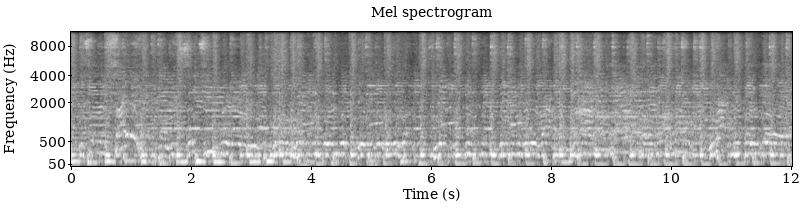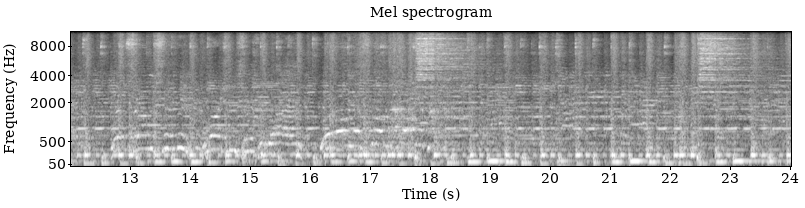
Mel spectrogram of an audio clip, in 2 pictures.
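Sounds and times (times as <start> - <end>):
drum shuffle: 0.0 - 24.0
guitars: 0.0 - 24.0
harmonica: 0.0 - 24.0
upright bass walking line: 0.0 - 24.0.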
